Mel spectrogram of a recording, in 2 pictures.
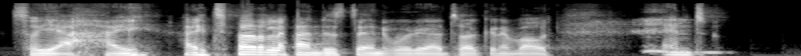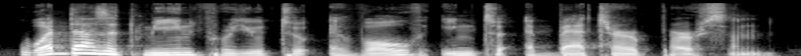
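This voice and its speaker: A man's voice: lowish voice, animated, normal speed, no echo, clean studio sound. A man hosting a podcast interview, asking curious follow-up questions. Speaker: podcast host.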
